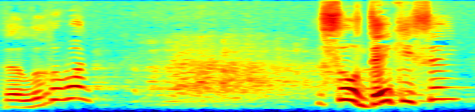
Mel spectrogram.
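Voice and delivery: put-on high, childish whining voice; mock child asking in dismay; disappointed kid. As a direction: play the let-down little boy. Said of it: "He said".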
